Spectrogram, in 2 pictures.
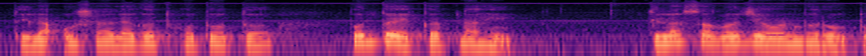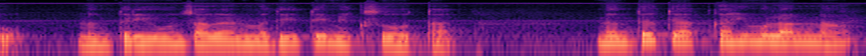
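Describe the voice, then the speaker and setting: A woman's voice: medium pitch, dark tone. A woman reading a family story aloud as storyteller, doing every character herself. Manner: reads all characters herself. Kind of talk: story narration.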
